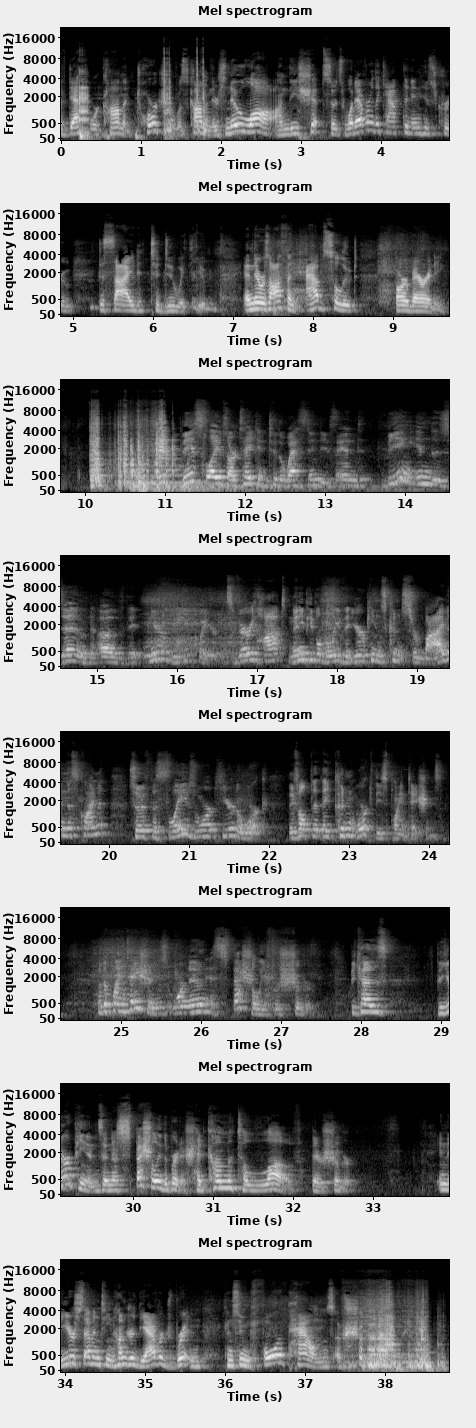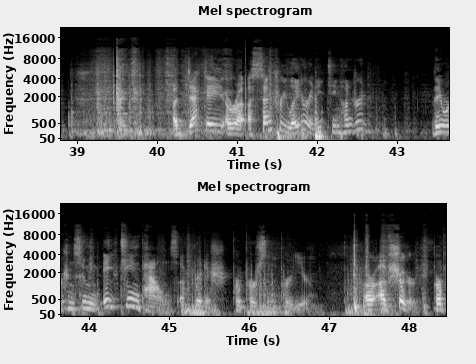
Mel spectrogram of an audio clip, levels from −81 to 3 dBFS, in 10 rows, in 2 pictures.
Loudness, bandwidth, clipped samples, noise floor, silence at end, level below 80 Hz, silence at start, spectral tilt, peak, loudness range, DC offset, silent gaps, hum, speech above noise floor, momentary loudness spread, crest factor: -18 LUFS; 12 kHz; under 0.1%; -55 dBFS; 0 s; -40 dBFS; 0 s; -5 dB/octave; 0 dBFS; 9 LU; under 0.1%; none; none; 38 dB; 16 LU; 18 dB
